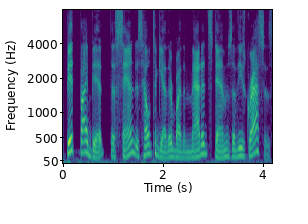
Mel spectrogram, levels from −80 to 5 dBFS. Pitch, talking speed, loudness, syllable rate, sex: 150 Hz, 215 wpm, -21 LUFS, 5.1 syllables/s, male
